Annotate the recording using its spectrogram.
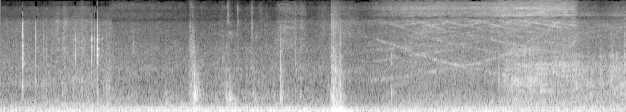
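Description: A boat's engine-compartment hatch being handled and lifted open, with a thud about three seconds in and faint high squeaks near the end, over a steady low rumble.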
